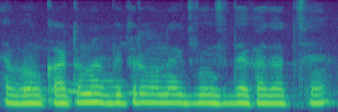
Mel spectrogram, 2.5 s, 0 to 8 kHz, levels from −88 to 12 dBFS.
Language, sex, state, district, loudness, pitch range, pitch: Bengali, male, Tripura, Unakoti, -13 LUFS, 165-175 Hz, 170 Hz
